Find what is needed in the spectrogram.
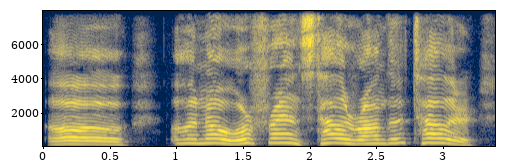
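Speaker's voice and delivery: squeaky fake-friendly backpedalling; Stephanie imitation. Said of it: "Stephanie tried to say".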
